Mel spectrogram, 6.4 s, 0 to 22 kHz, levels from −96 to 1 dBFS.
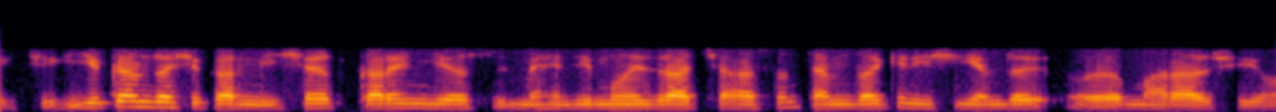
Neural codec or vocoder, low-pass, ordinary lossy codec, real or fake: none; 3.6 kHz; none; real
